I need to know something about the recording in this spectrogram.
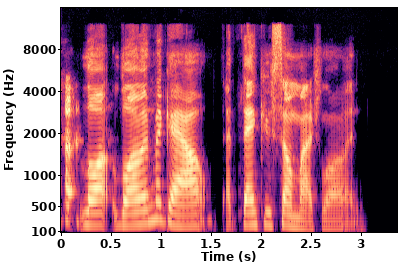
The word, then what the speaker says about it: McGough: Well, actually, she pronounced it McGough now. Lauren McGough.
